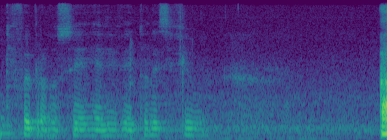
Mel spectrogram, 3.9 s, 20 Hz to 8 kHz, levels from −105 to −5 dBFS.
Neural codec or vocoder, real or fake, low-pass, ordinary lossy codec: none; real; 7.2 kHz; none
